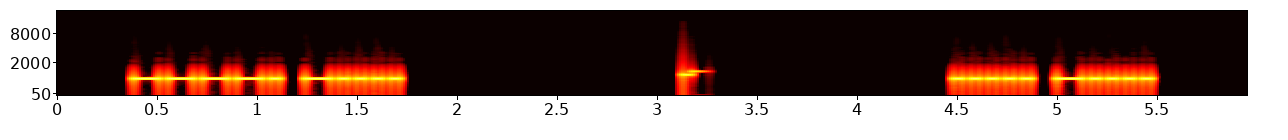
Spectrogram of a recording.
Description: Morse code, heard as a keyed tone, about 28 wpm, 700 Hz. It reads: 96 56
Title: Numbers - 2-Digit 28wpm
